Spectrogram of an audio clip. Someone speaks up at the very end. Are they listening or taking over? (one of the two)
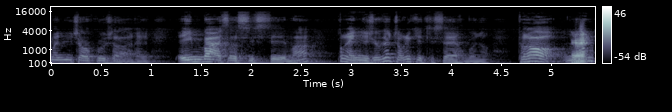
listening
